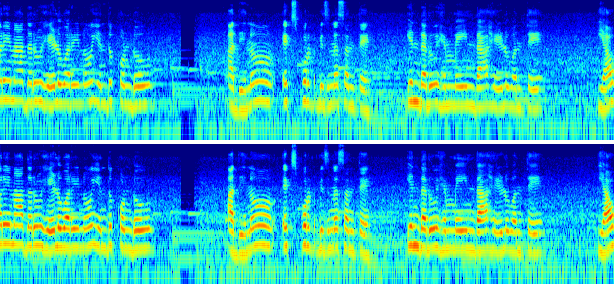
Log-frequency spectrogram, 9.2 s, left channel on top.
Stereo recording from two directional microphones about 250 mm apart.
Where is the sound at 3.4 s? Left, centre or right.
Centre.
